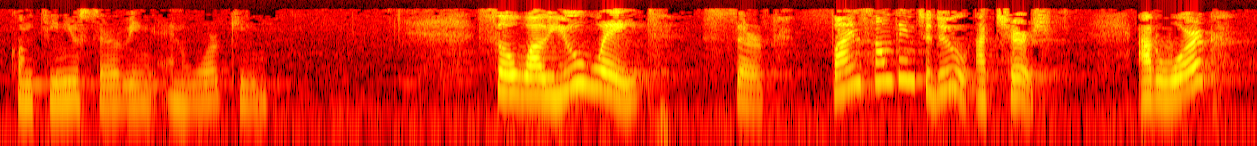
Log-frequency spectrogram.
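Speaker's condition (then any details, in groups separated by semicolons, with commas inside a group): No condition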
